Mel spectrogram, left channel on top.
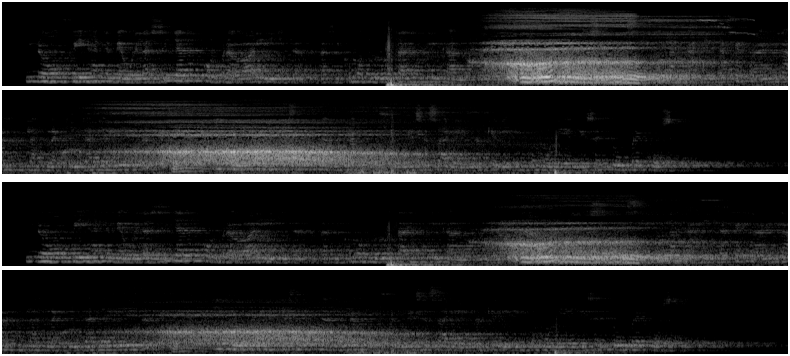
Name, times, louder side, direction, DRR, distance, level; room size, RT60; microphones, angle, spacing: voice 1, 0.2-9.4 10.0-14.6, equal, 25° left, -3 dB, 2.3 m, -43 dB
sound 1, 3.8-3.9 4.5-7.3 8.5-12.4 13.3-13.4, left 7 dB, 85° left, 0.4 m, -29 dB
11.5 x 10.5 x 5.6 m, 2.4 s
head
